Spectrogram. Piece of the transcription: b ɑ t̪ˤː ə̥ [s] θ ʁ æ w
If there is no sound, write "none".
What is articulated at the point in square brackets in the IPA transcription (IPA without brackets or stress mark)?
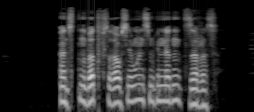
f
